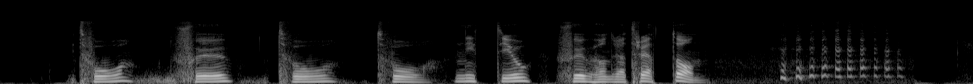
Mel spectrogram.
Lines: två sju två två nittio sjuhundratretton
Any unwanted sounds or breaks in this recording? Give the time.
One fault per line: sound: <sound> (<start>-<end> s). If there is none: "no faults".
sound: laugh (7.7-9.1 s)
